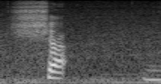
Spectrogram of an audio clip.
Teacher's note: kalau nyebut Sya selain ada sifat angin mengumpul bagian tengahnya itu nempel ke rongga e mulut atas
